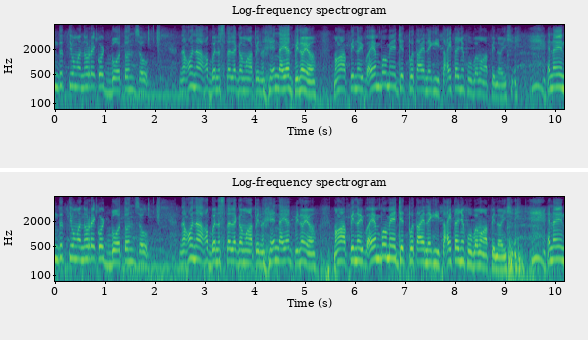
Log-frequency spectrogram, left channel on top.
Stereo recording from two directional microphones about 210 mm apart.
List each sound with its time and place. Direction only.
0.0 s speech: 5° left (ahead or behind)
4.5 s speech: 45° left (ahead or behind)
4.8 s speech: 25° left (ahead or behind)
5.6 s a man's voice: centre (ahead or behind)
